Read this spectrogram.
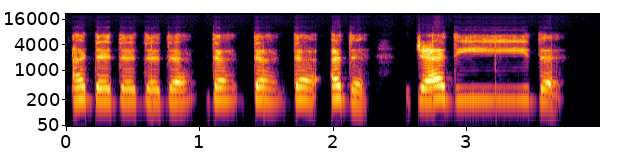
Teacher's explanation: when you get to the qalqala, you relax away from the kasra position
